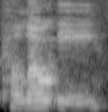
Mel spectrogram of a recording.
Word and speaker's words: Pello: Always called Mary Lou's husband, my grandfather, his name was Edward Pello, always called him Mr. Pello-E. She'd pronounce the E at the end.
